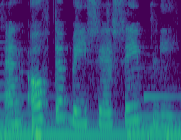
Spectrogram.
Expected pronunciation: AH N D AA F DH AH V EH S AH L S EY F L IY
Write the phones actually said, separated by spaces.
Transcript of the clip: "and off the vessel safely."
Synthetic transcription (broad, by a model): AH N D AA F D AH B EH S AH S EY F L IY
